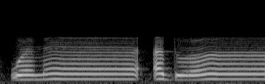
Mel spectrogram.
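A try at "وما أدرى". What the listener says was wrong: ادو نہیں کریں گے، دیکھیں اسے دال کو لائٹ کریں گی. وما ادرا، ہاں دال جو ہے یہ فل ماؤتھ لیٹر نہیں ہے.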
